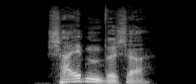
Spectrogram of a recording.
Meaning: windshield wiper, windscreen wiper (UK)
- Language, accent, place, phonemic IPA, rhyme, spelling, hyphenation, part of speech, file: German, Germany, Berlin, /ˈʃaɪ̯bn̩ˌvɪʃɐ/, -ɪʃɐ, Scheibenwischer, Schei‧ben‧wi‧scher, noun, De-Scheibenwischer.ogg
